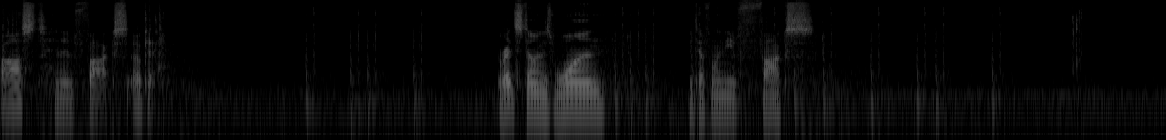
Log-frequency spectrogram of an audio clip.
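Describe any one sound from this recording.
Mechanical letter switches click into place.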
